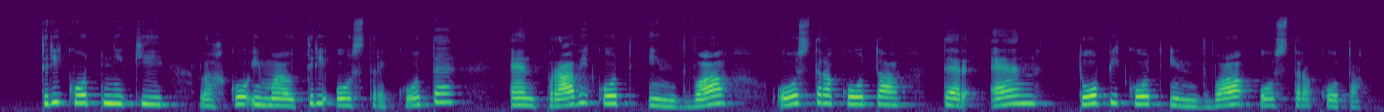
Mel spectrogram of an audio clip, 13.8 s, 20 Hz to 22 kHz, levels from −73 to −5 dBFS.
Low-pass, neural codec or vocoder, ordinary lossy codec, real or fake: 19.8 kHz; none; none; real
